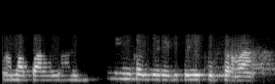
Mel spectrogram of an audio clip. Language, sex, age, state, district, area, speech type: Tamil, female, 30-45, Tamil Nadu, Dharmapuri, rural, conversation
